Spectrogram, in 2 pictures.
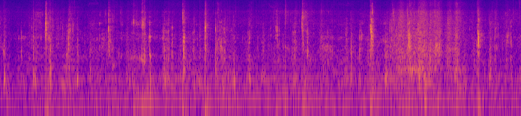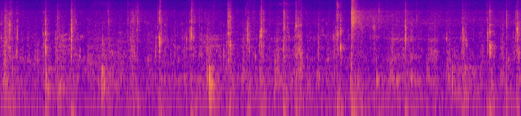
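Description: Close-up eating sounds: chewing and lip smacking of grilled pork, heard as a quick, irregular run of small wet clicks, with a denser crunching stretch about six seconds in.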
